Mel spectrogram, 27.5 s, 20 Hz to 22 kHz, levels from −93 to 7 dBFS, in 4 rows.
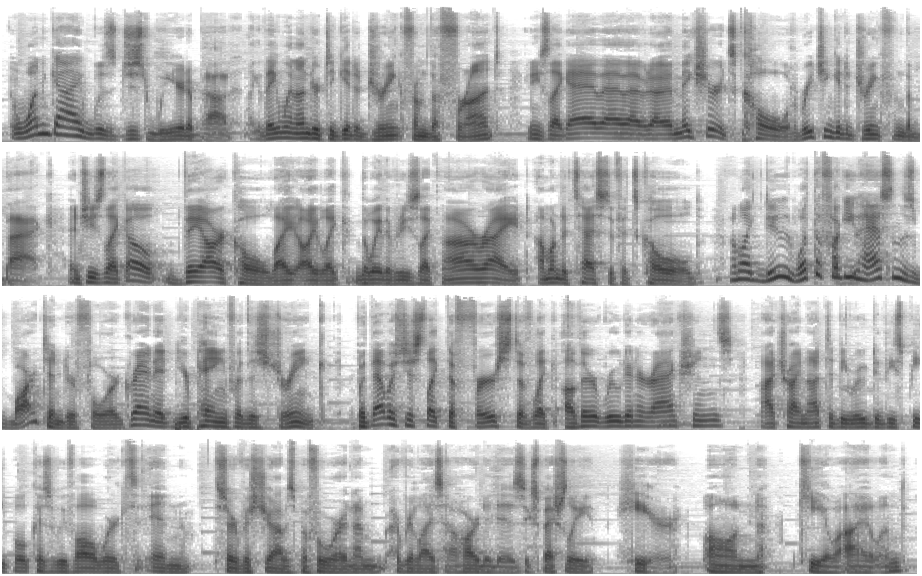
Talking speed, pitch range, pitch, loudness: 260 wpm, 95-135 Hz, 110 Hz, -21 LUFS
